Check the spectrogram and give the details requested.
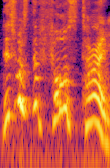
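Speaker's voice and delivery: voice breaking, cracking up high.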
